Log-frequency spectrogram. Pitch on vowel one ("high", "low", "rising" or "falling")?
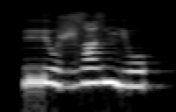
falling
